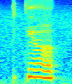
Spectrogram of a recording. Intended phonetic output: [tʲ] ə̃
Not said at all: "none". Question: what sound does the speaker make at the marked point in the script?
tʲ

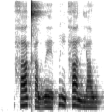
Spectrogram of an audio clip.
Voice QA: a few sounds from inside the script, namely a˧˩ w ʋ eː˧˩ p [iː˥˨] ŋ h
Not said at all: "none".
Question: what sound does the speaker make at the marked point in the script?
i˥˨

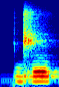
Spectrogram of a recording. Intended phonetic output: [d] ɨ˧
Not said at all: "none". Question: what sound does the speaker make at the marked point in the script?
d͡ʒ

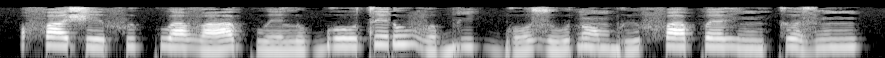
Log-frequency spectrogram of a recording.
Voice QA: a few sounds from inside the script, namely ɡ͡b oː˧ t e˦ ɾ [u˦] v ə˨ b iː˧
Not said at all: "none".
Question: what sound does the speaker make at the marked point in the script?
u˦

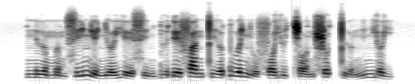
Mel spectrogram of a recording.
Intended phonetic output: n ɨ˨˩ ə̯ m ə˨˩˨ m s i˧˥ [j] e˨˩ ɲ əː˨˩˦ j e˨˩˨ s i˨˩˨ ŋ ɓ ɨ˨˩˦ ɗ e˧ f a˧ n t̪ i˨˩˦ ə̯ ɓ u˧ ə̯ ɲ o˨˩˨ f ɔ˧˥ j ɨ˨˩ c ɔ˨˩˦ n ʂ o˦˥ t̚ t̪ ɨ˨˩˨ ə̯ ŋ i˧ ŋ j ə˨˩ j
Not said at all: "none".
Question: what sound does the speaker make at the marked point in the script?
ɲ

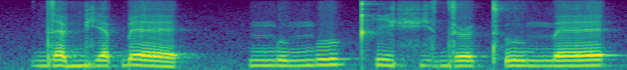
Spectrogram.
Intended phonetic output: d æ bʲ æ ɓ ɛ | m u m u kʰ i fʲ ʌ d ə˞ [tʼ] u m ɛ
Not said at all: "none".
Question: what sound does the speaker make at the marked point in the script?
tʼ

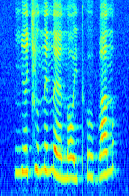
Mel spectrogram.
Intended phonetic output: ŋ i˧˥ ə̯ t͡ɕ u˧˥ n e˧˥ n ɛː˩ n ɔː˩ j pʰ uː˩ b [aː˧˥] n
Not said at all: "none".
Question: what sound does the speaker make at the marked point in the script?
aː˧˥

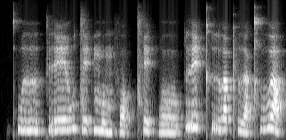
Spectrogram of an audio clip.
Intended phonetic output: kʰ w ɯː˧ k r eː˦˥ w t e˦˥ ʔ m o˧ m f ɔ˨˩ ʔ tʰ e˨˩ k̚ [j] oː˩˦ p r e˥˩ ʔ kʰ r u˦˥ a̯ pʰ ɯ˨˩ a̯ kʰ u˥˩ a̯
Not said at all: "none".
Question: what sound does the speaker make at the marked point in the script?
w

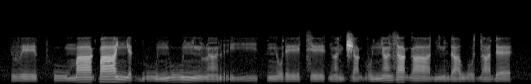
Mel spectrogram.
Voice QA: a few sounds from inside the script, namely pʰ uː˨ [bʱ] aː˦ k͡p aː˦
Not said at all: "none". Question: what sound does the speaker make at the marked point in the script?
m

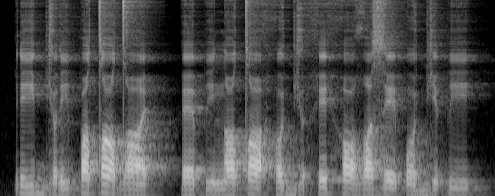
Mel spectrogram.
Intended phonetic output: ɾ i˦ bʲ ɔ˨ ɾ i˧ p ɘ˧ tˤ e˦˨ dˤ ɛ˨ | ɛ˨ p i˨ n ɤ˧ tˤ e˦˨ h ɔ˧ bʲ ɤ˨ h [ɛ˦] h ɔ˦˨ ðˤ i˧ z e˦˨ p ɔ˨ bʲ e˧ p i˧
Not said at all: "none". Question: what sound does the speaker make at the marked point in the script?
e˦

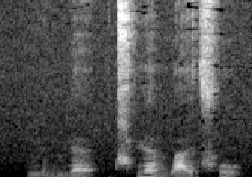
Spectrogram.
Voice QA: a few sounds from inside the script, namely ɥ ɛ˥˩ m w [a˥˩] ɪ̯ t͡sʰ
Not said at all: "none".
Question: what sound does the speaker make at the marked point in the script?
a˧˥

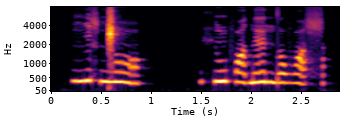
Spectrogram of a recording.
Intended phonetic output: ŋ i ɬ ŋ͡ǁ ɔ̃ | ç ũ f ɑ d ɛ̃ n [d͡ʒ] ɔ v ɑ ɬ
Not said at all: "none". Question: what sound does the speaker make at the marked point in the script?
d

